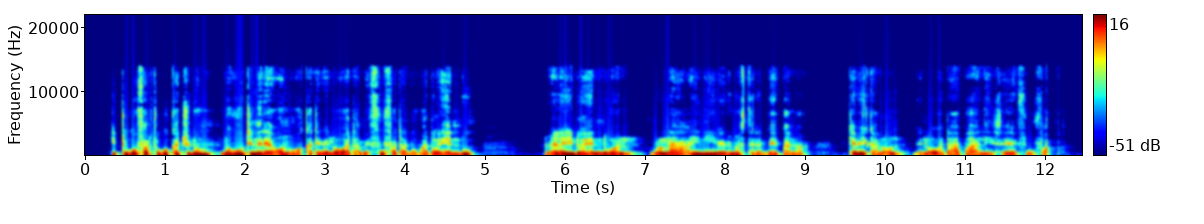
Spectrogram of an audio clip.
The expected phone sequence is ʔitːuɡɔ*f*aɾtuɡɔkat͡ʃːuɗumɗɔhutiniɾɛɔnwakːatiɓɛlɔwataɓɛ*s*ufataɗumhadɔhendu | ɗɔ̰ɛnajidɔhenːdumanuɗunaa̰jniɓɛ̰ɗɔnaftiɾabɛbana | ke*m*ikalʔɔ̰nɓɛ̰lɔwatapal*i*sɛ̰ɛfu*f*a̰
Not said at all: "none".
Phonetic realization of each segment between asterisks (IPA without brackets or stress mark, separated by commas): f, f, m, i, f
